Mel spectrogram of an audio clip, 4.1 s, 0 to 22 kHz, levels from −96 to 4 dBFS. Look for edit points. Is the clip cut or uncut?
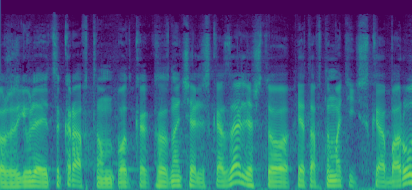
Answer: cut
